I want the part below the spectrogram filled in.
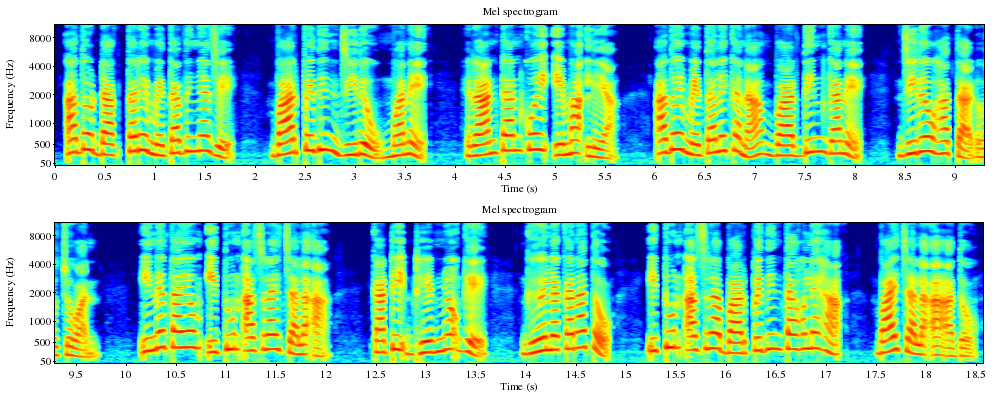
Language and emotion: Santali, neutral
